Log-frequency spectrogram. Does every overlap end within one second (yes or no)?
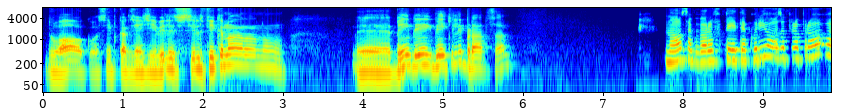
yes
